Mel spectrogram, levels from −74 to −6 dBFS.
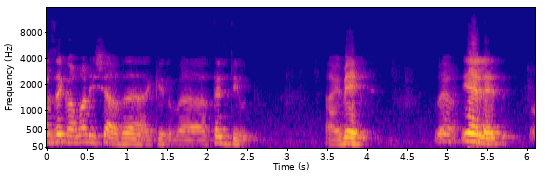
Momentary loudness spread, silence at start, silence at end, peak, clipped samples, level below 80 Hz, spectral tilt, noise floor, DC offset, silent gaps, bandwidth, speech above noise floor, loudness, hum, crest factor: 18 LU; 0 s; 0 s; -6 dBFS; under 0.1%; -58 dBFS; -6.5 dB/octave; -53 dBFS; under 0.1%; none; 11.5 kHz; 30 dB; -23 LUFS; none; 18 dB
